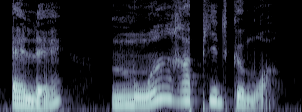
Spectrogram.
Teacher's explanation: And then, moins, same thing here. Remember, we don't pronounce the final S.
